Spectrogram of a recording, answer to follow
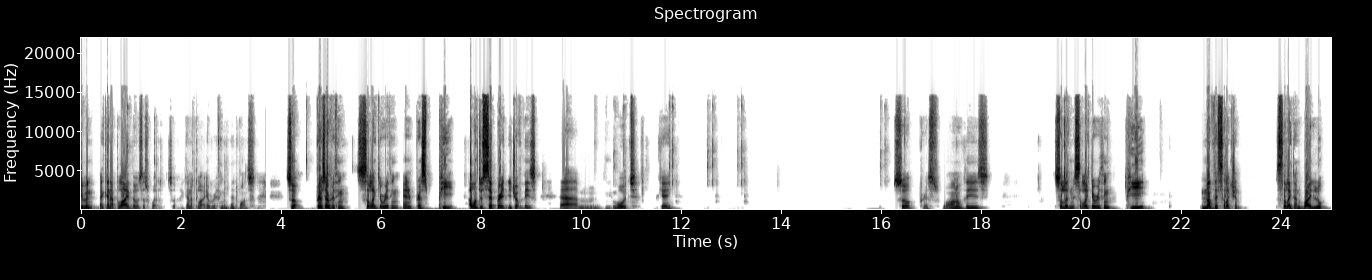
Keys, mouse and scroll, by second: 1.1 click, 1.9-3.2 middle drag, 3.2 scroll up 1, 3.4 middle click, 3.7 Tab, 5.2 a, 6.1-9.5 middle drag, 9.5 p, 11.8 Tab, 12.1 click, 12.9 click, 13.9 Tab, 14.2 Tab, 16.3 click, 17.1 l, 17.5 l, 19.9 a, 21.2 p.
